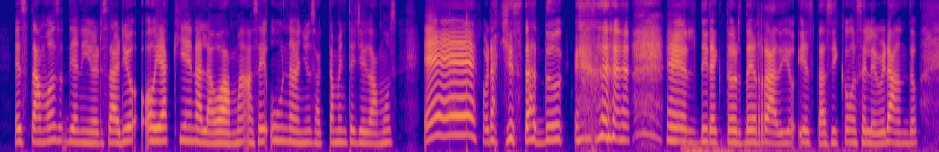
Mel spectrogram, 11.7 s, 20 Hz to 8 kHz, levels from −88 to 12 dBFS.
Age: 20-39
